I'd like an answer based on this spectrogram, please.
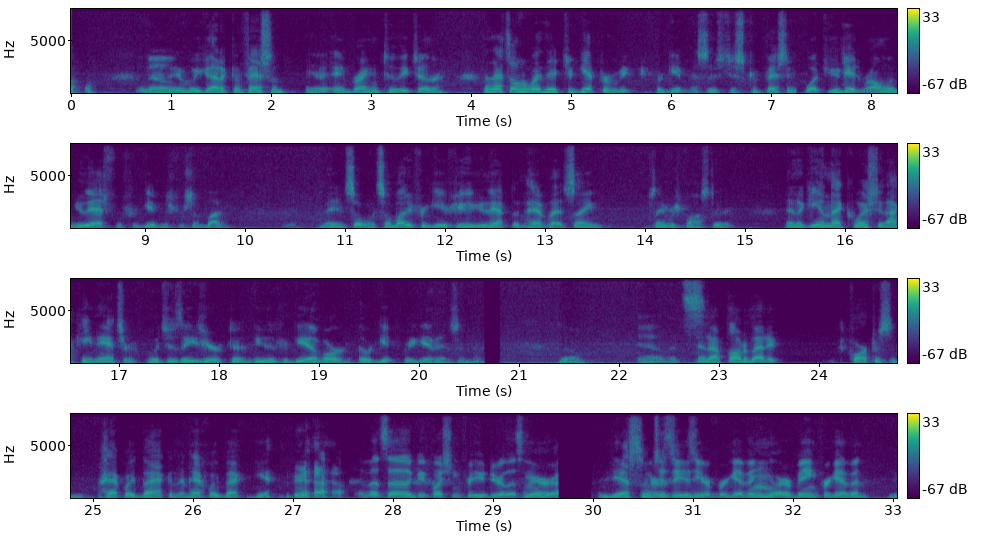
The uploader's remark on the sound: We apologize for the sound issues in this episode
